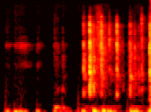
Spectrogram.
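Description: Rapid keyboard typing while searching online for a video, a dense run of clicks and taps with brief pauses between bursts, heard clearly on its own.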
